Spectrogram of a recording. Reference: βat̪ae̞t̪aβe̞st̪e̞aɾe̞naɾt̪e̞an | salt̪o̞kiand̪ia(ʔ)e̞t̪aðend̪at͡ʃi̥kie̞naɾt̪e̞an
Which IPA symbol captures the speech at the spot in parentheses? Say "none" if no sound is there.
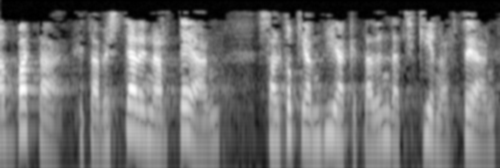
k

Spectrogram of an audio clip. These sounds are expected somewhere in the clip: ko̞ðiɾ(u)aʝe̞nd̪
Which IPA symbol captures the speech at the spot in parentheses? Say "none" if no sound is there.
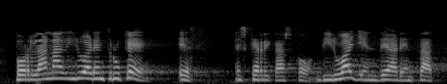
u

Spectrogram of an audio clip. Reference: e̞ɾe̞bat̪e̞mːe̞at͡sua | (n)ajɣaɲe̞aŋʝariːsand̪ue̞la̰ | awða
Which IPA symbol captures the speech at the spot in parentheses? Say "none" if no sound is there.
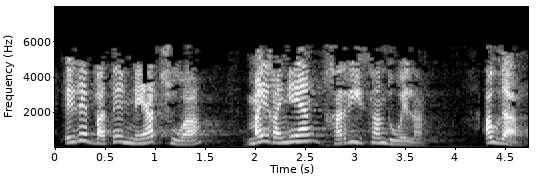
m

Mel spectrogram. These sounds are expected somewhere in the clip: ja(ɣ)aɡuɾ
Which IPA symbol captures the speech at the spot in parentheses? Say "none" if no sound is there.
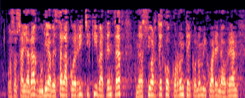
ð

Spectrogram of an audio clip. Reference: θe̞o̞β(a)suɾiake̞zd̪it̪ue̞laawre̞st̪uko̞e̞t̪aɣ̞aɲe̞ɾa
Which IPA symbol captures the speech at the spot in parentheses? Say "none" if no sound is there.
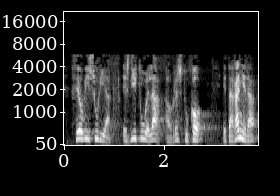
i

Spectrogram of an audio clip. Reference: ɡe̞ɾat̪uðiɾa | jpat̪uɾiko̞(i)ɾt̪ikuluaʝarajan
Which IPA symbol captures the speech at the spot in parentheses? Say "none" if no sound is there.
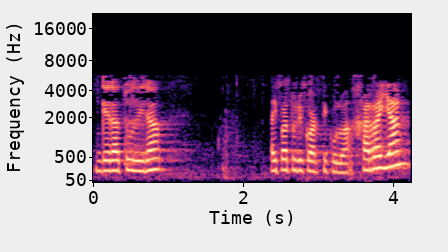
a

